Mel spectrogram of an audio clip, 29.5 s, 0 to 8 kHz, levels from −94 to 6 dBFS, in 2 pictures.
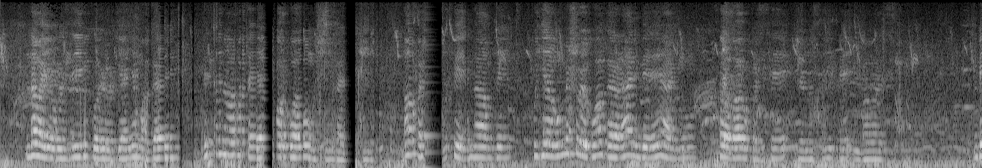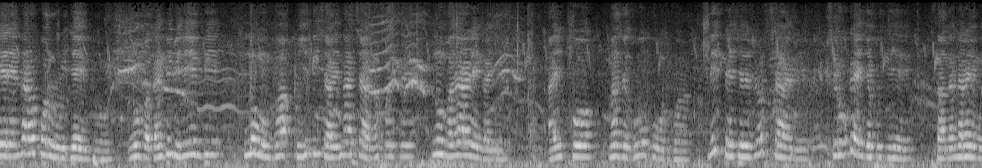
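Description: From 2.14 to 4.63 s the sound turns choppy. This is repeated packet loss, heard as a robotic sound. Seventeen holes follow one another closely, the longest about 0.12 s, and about a quarter of the stretch is filled by the receiver stretching out the last bit of audio. The same thing returns, denser, from 5.15 to 5.69 s: six holes, one as long as 0.16 s, with nearly half the span patched. Its mark is the rapid, rhythmic chain of repeats. A single isolated glitch would not sound like this.

Short concealed packet loss comes next at 6.13 to 6.20 s, a hole of about 40 ms, and again at 7.0 s, where about 20 ms is missing. Each is a single smear or wobble where the decoder carried the previous sound forward and blended back. Unlike the robotic stretches, these are lone events, too brief to set up a choppy rhythm, though a short sound can vanish inside one.

Between them, from 6.38 to 6.64 s, about 0.24 s of audio is replaced by the continued last sound, most likely from a long network dropout. 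The gap is bridged by a single extended fill with no silence, and the sound resumes afterwards without the lost portion. That one extended smear is what separates it from the brief smears on either side. Throughout, nothing is heard above 8 kHz, which fits a wideband call codec.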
